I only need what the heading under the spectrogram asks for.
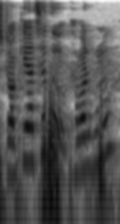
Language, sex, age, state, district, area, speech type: Bengali, female, 30-45, West Bengal, Uttar Dinajpur, rural, spontaneous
